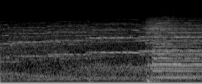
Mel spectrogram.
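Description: Background cartoon score of sustained held chords. A fuller, louder chord comes in about one and a half seconds in.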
